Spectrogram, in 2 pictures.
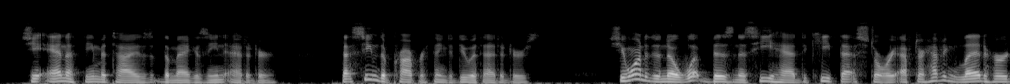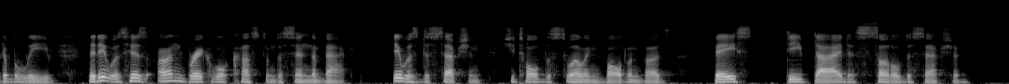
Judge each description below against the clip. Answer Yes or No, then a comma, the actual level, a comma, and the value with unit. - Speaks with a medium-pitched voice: No, low, 105 Hz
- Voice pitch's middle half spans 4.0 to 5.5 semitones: Yes, average, 4.6 semitones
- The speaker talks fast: No, average, 165 wpm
